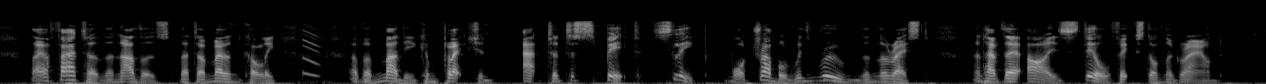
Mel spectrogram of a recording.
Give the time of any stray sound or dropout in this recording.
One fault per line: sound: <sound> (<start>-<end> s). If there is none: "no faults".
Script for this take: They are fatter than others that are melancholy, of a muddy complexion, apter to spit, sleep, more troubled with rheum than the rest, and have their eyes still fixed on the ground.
sound: chirp (3.0-3.2 s)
